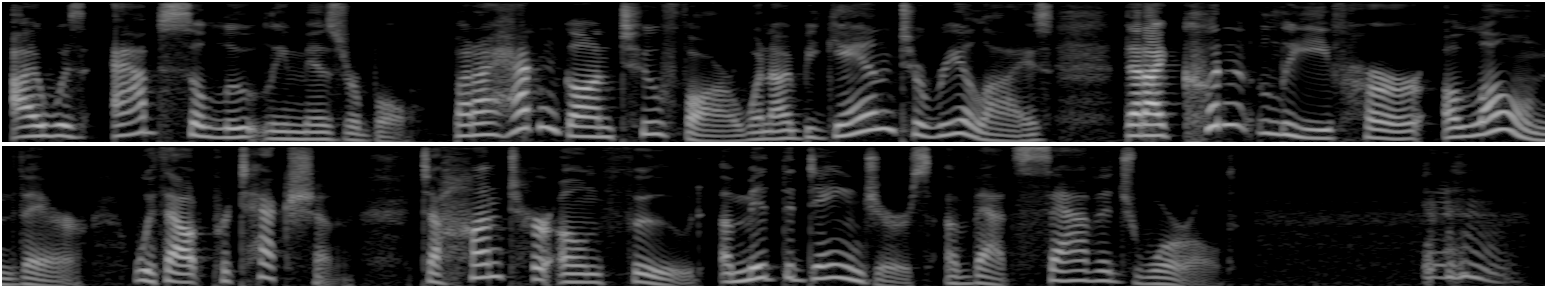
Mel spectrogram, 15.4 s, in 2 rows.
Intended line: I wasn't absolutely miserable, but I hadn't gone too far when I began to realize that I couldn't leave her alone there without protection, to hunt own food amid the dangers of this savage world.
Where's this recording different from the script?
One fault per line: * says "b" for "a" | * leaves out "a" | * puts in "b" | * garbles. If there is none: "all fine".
* says "was" for "wasn't"
* puts in "her"
* says "that" for "this"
